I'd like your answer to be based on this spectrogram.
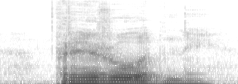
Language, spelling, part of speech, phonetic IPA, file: Belarusian, прыродны, adjective, [prɨˈrodnɨ], Be-прыродны.ogg
- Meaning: natural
